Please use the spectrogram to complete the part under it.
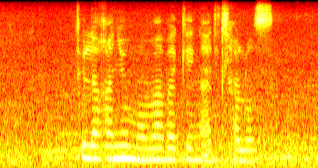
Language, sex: Tswana, female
